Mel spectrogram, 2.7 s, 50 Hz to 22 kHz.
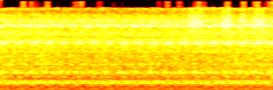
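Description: A 2018 Ford Mustang GT V8 idles steadily at close range, just after an intake manifold install and with its check engine light on, giving a dense, even rumble with no voices over it.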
